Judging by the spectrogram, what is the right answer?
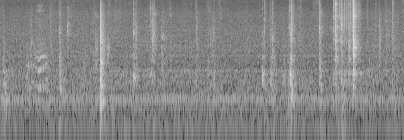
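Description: Scattered sharp plastic clicks and knocks as a Ninja blender pitcher's lid is handled and pressed into place on the jar, with a cluster of clicks late on as it seats; the blender motor is not running.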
